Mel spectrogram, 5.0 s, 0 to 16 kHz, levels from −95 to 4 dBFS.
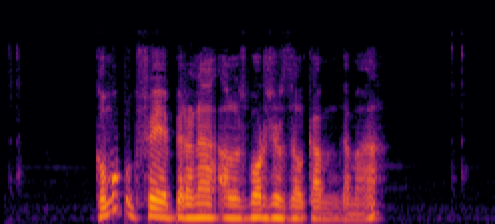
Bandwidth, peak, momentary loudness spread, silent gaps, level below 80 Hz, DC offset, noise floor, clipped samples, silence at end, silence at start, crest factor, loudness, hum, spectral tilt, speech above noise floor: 7.2 kHz; -10 dBFS; 12 LU; none; -54 dBFS; under 0.1%; -79 dBFS; under 0.1%; 1.2 s; 0.95 s; 16 dB; -25 LUFS; none; -8.5 dB/octave; 55 dB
